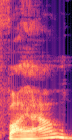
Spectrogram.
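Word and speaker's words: Faial: your new place in is it fal? Is that how you say it in the Azors?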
